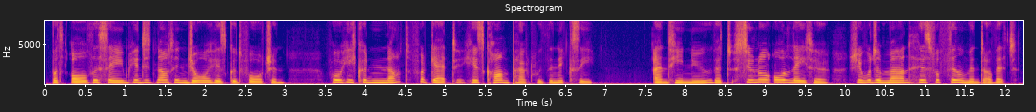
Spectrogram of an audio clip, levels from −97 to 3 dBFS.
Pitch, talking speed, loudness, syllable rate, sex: 230 Hz, 170 wpm, -18 LUFS, 4.4 syllables/s, female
